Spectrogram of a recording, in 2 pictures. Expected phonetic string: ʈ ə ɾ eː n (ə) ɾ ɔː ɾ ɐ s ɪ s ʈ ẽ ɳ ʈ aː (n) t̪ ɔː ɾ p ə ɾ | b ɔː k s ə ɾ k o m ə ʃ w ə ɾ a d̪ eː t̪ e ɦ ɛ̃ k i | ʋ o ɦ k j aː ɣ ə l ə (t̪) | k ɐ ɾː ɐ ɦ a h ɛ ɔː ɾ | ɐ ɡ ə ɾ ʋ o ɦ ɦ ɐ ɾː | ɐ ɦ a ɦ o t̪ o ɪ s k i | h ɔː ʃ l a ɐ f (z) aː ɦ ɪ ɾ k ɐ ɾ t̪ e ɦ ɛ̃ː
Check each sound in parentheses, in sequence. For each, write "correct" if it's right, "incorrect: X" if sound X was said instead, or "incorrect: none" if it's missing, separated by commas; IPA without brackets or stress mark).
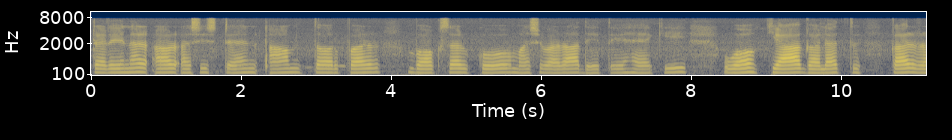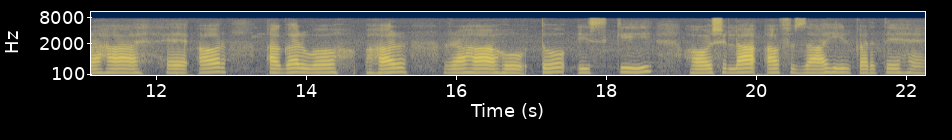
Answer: correct, incorrect: m, correct, correct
